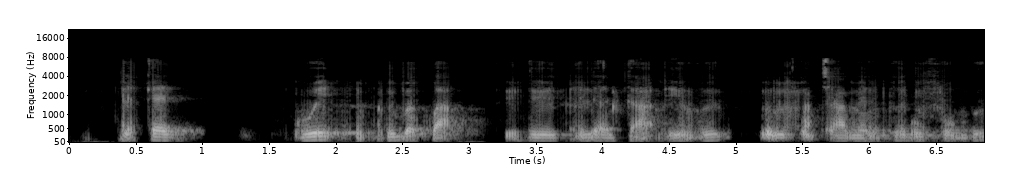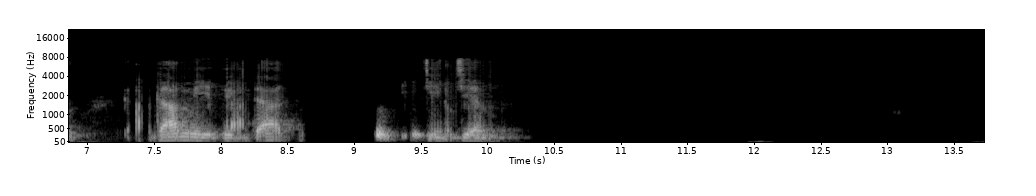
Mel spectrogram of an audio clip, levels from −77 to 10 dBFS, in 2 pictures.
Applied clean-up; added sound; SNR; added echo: neural mask model Resemble Enhance denoiser.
